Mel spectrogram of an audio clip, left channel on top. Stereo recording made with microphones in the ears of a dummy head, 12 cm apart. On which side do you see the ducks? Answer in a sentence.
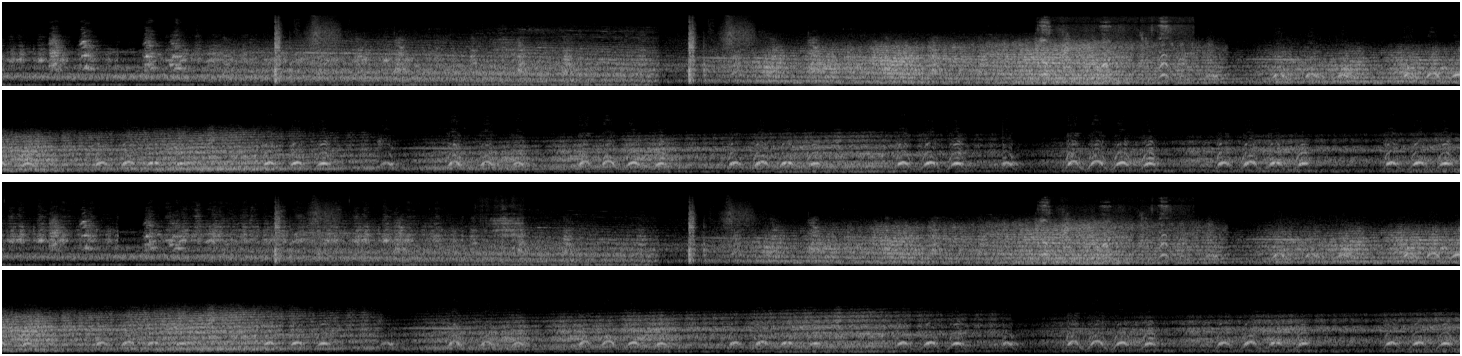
In this clip you hear the ducks on the right.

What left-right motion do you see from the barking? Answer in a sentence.
You can hear the barking stay put.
